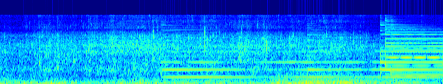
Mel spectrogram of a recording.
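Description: Water washing against a rocky shore, heard as a low, even rumbling rush. Soft instrumental music fades in about one and a half seconds in with a single held note, and a fuller sustained chord joins near the end.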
